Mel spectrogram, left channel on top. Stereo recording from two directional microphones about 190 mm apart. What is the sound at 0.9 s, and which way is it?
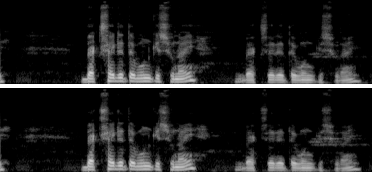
Speech, 5° left (ahead or behind).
